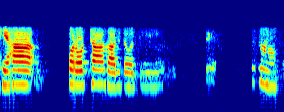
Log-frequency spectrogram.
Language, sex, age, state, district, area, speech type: Sanskrit, female, 18-30, Kerala, Kannur, rural, conversation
